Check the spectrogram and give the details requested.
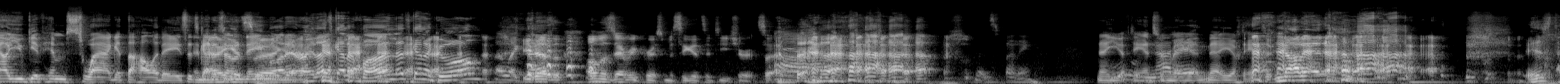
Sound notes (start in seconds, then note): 7.8 everyone laughing; 12.4 laughing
